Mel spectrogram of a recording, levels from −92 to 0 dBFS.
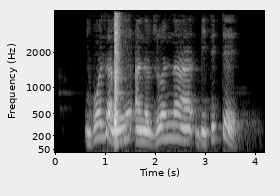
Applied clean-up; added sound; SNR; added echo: none; Snare drum; -4 dB; reverberation time 0.3 s.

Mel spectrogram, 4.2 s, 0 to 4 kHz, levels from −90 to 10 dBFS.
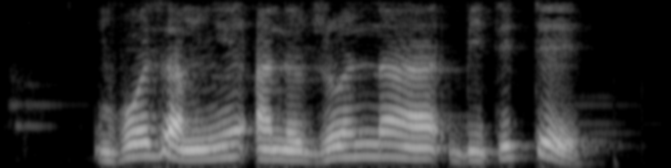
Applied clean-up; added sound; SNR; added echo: none; none; none; none.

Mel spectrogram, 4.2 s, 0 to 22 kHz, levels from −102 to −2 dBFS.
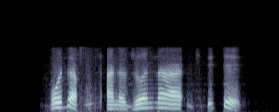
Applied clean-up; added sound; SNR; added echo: neural separator model SepFormer WHAMR!.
